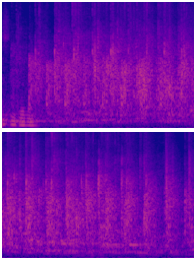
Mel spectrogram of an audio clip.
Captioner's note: audience applauding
